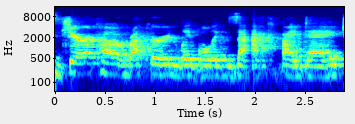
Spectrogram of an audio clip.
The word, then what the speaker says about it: Jerrica: It's Jerrica, right?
